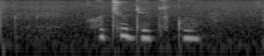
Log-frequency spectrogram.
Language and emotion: Russian, sad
